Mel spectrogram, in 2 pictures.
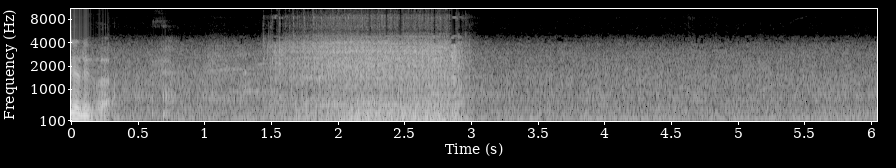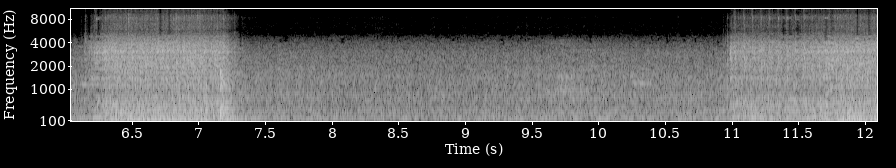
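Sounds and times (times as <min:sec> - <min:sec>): sewing machine stitching: 0:01.4 - 0:03.1, 0:06.1 - 0:07.4, 0:11.0 - 0:12.0.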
